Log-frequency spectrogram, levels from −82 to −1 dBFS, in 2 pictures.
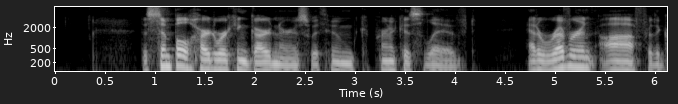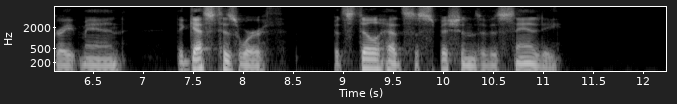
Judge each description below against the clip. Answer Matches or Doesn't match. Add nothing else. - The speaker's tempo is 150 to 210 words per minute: Doesn't match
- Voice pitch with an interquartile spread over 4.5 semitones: Matches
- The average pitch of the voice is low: Matches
